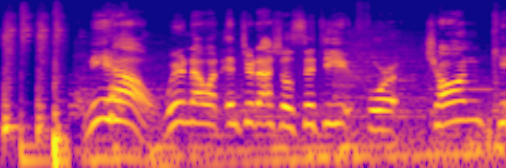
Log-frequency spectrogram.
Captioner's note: upbeat music; speaks Mandarin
